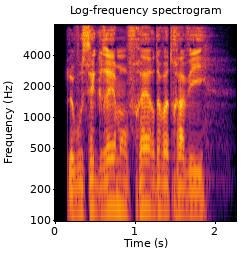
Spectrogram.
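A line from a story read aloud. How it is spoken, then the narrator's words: Cold reply. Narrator (French): répondit-il froidement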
